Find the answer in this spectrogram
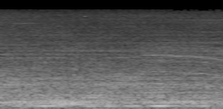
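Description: Experimental electronic noise-drone music: a low rumbling bass that swells and fades about twice a second, under a steady haze of hiss.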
